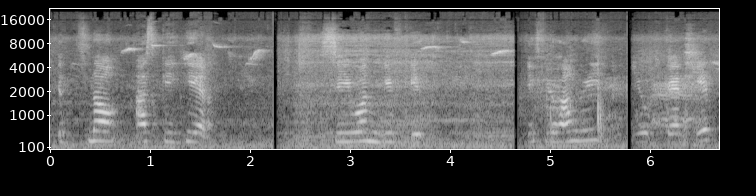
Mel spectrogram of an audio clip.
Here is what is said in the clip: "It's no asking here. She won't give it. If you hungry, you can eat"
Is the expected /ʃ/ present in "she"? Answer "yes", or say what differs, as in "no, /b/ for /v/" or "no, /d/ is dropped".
no, /s/ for /ʃ/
